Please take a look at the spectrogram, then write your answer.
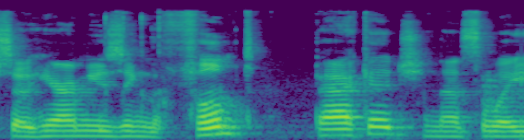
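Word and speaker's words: fmt: imported a package so here I'm using the fum package and that's the way you say it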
